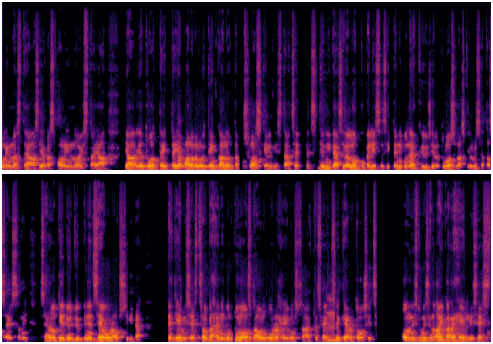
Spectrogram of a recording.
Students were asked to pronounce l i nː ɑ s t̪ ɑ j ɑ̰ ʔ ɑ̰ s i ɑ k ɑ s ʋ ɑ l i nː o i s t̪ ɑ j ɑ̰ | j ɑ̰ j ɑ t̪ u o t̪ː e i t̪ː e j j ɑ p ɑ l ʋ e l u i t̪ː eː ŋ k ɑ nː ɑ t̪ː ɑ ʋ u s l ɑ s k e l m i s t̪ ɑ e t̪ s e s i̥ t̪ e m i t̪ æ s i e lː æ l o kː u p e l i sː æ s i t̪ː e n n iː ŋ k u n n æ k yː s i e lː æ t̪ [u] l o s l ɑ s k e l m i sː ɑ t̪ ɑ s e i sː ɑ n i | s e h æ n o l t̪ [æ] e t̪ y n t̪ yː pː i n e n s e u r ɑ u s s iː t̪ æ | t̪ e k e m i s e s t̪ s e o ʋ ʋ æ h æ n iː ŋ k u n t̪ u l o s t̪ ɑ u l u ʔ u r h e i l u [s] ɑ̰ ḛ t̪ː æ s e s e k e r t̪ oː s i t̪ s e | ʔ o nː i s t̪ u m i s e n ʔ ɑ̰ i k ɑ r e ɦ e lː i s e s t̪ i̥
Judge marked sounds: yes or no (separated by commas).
yes, no, no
